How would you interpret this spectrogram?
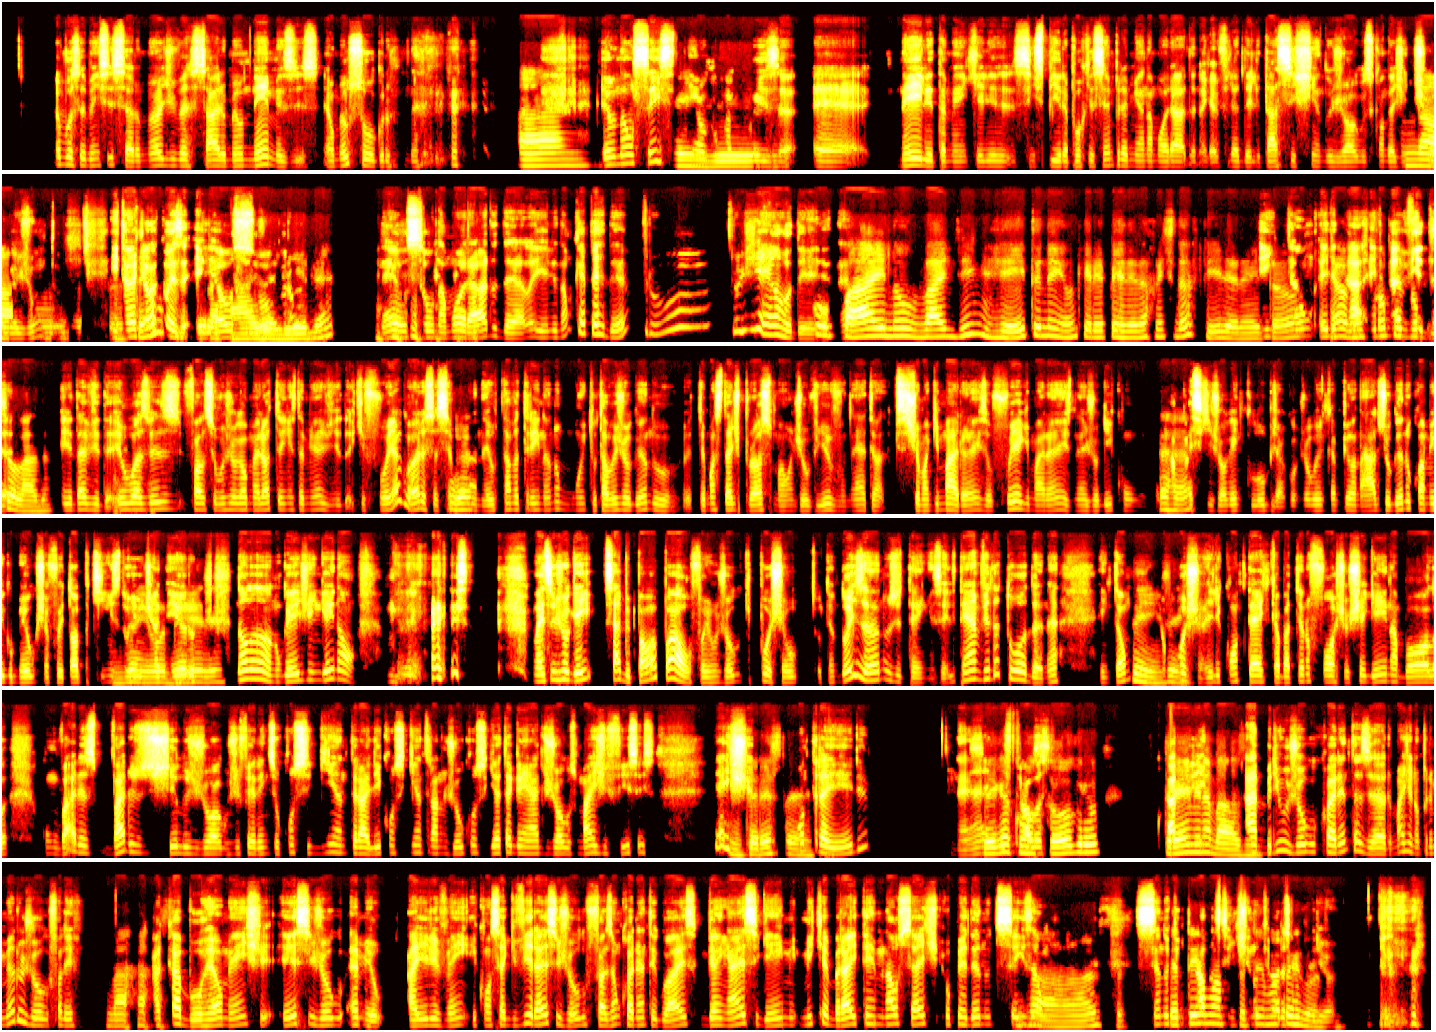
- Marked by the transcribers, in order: tapping; laugh; laugh; chuckle; unintelligible speech; chuckle; laugh; other background noise; laugh
- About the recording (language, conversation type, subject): Portuguese, podcast, Como você lida com a frustração quando algo não dá certo no seu hobby?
